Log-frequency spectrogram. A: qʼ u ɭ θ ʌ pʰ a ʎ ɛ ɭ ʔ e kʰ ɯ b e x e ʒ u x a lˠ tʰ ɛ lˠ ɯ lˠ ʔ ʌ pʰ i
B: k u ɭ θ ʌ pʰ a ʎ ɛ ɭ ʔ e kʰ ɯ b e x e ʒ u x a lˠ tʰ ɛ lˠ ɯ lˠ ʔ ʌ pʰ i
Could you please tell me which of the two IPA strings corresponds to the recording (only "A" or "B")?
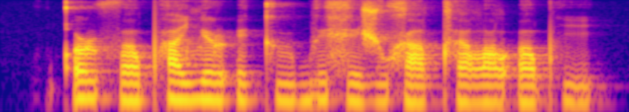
A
